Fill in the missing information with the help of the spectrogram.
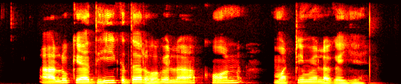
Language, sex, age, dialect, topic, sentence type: Magahi, male, 31-35, Central/Standard, agriculture, question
